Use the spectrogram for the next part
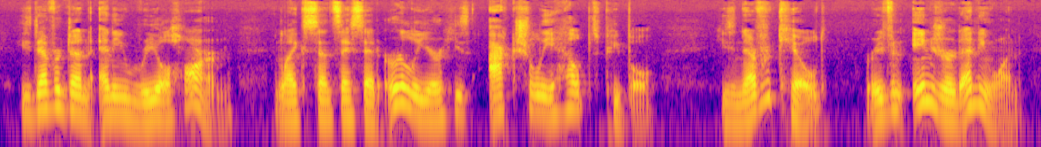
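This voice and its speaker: A man's voice: medium pitch, warm tone, husky. A man voicing a passionate, determined teenage boy student, earnest and insistent, in a story reading. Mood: passionate, ranting.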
